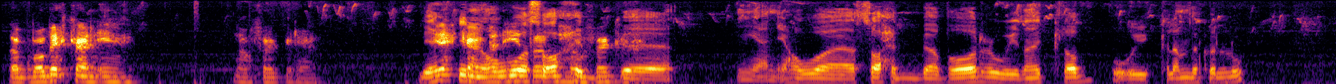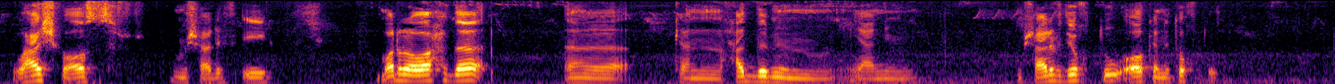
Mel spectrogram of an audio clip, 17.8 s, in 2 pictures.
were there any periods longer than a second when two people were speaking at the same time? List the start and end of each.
2.8-4.3

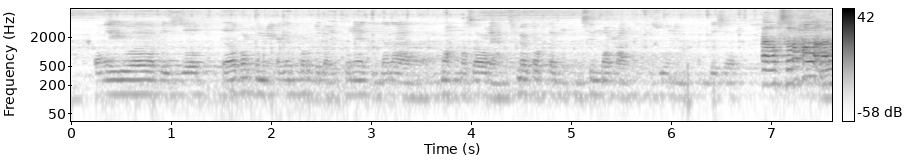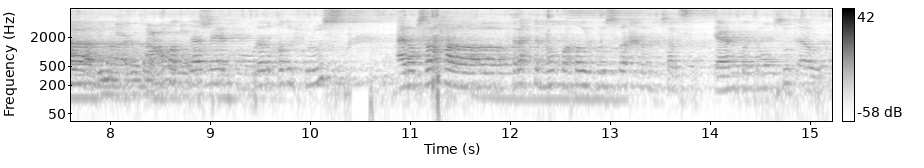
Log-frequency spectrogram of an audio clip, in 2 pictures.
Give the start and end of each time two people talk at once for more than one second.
7.5-9.2

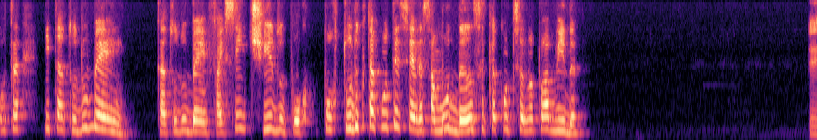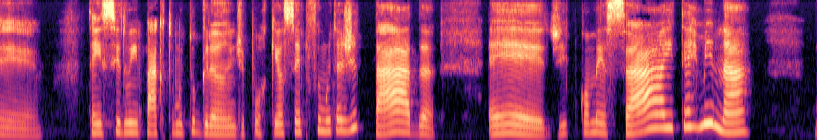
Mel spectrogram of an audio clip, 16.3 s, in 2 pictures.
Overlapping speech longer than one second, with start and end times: none

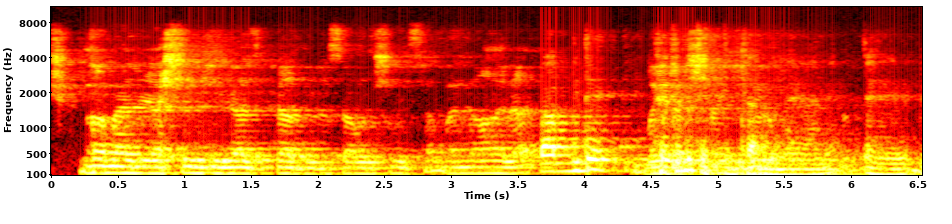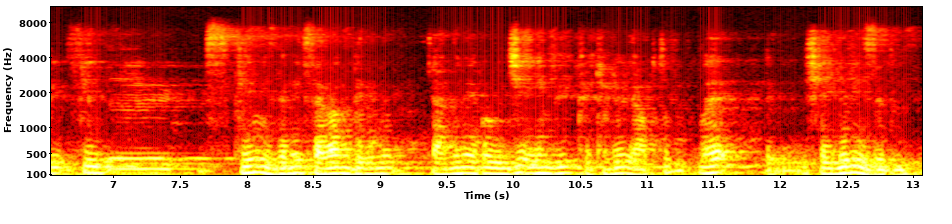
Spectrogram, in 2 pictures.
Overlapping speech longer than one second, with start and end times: 4.4-5.9

